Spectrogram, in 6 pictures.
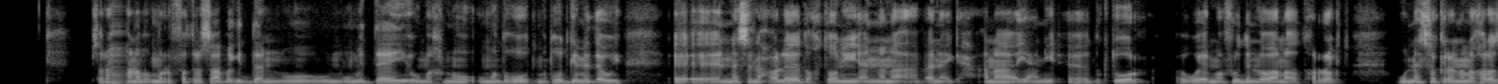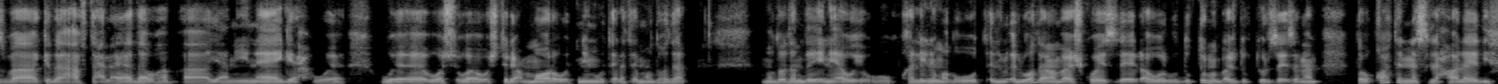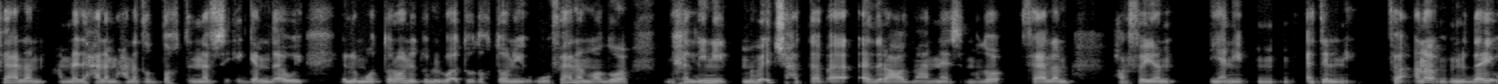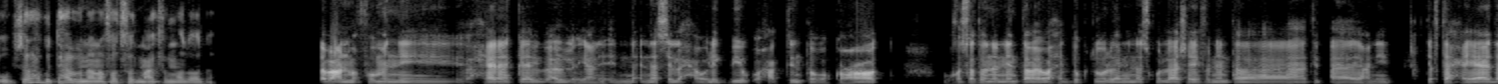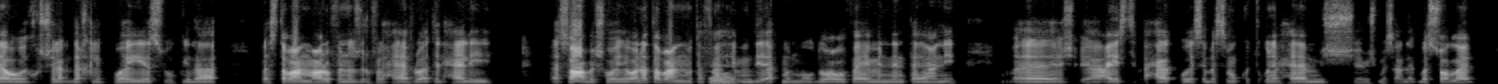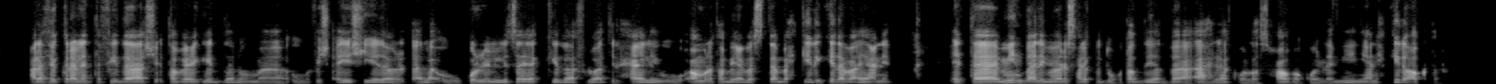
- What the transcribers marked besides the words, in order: none
- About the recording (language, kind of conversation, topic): Arabic, advice, إزاي أتعامل مع ضغط النجاح وتوقّعات الناس اللي حواليّا؟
